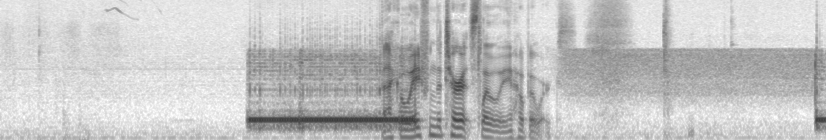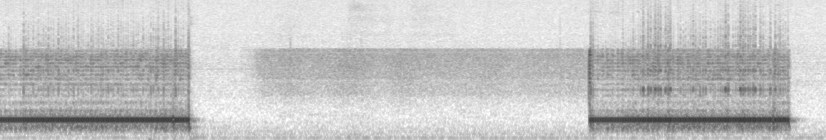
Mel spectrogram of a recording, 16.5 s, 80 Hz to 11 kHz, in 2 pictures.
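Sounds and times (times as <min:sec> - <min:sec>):
telephone ring tones from a video game phone call: 0:02.5 - 0:04.1, 0:08.2 - 0:10.2, 0:14.2 - 0:16.3
speech: 0:04.2 - 0:06.0.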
